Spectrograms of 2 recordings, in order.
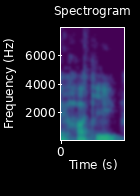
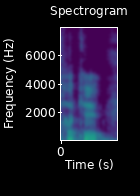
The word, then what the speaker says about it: hake: tip into the paint hake is a Japanese word and I've heard some people say haki which is a lot closer than he which I've also heard but it's pronounced hake the very first layer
